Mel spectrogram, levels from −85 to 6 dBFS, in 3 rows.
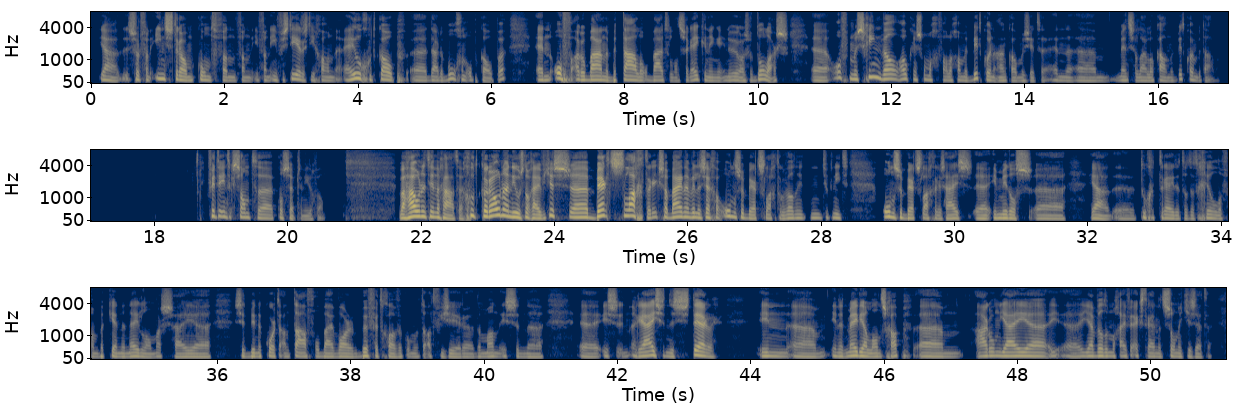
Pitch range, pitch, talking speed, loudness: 130-165 Hz, 140 Hz, 175 wpm, -26 LUFS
